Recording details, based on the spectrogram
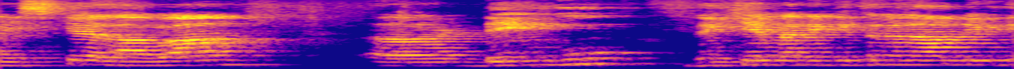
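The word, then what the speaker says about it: dengue: ठीक है, डेंगू या डेंगी बोलते हैं वैसे इसको, इसका एप्रोप्रिएट प्रोनाउंसिएशन जो है वो डेंगी है।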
